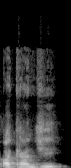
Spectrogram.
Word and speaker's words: Akanji: Just for you out there, it's pronounced Akanji, not Akanji, Akanji. It's a Nigerian name.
